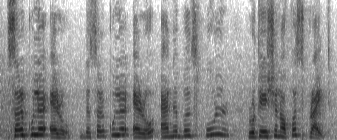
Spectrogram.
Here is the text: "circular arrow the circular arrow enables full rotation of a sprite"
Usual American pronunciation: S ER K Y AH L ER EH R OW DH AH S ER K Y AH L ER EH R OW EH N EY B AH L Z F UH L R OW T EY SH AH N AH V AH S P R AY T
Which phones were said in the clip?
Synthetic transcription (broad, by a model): S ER K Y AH L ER EH R OW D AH S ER K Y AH L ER EH R OW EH N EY B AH L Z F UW L R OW T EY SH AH N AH P AH S P R AY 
